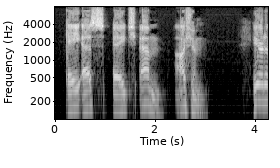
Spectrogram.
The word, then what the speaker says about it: Hashem: Instead of pronouncing Yahweh's name, the Jews often refer to him as the name, spelled ASHM, Hashem.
